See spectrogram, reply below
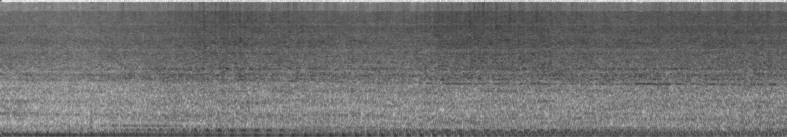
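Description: Even, low idle with a steady throb and no ticking or puffing from the exhaust side; sounds sealed and healthy.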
